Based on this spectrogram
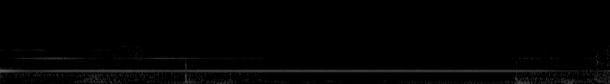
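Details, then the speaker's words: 2011–2012 VW Passat 1.6 TDI CAYC, pump activated through a diagnostic tool during a major service: faint, steady, constant-pitch hum that runs its cycle and then cuts off cleanly. Normal pump operation. "Donc on entend la pompe."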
